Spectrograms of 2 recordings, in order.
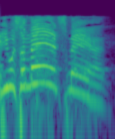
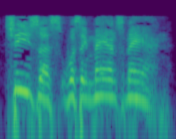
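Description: First: Slow, loud, every word hammered; shouted emphasis. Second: Slow grave statement. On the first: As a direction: shout it like a battle cry. Pastor exalting Jesus' toughness. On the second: Pastor restating quietly for weight. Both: Acted.

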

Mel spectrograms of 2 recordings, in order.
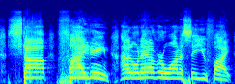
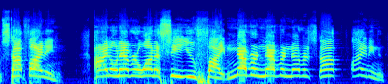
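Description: First: Drawn-out, stressed STOP; slow stern parent. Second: Loud, high scolding shout; parent yelling at kids. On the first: Parent telling kids to stop fighting, slow and firm. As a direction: lay it down slowly, word by word. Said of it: "Any parent ever had to say that". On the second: Parent yelling at fighting kids, loud scolding. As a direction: yell at the kids to quit it. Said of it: "I may say to them". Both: Retold or imitated.

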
